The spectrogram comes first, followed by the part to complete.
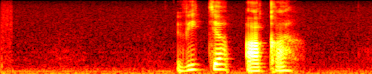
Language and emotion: Russian, neutral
